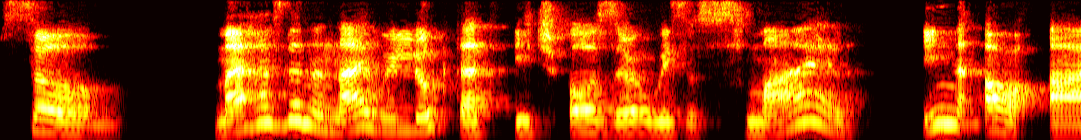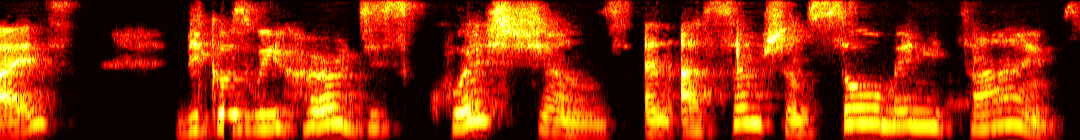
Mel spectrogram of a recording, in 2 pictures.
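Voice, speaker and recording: Speaking very slowly with a French accent, a woman uses a fairly high, somewhat breathy voice with very wide pitch swings. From France, half Japanese. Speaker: intercultural coach, panelist. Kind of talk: personal story told on a webinar. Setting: webinar.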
